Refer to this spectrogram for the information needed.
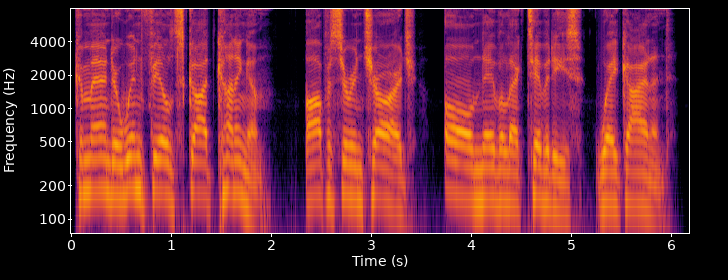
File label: debriefing, english; War Thunder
